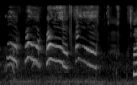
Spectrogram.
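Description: A small Lhasa Apso puppy, six weeks old, whimpers and whines in several high, wavering cries, close by, ending with a short sharp yip.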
